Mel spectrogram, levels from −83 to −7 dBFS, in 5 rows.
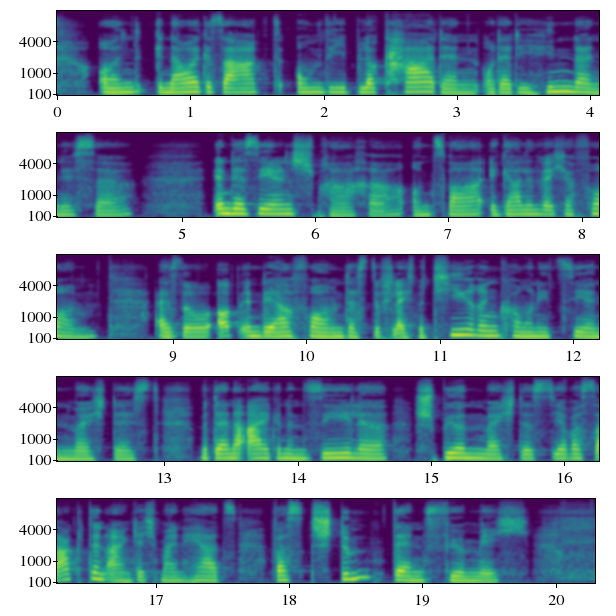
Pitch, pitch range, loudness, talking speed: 185 Hz, 180-195 Hz, -19 LUFS, 140 wpm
